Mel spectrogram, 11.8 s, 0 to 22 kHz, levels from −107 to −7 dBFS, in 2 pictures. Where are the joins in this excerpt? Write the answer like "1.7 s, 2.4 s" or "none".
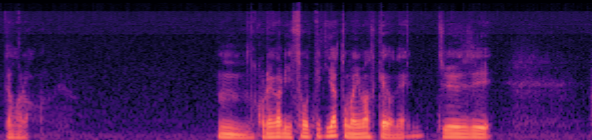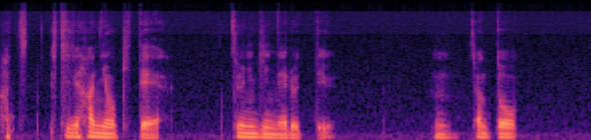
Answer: none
